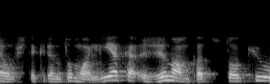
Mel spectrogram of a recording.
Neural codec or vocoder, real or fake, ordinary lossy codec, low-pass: none; real; Opus, 32 kbps; 3.6 kHz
